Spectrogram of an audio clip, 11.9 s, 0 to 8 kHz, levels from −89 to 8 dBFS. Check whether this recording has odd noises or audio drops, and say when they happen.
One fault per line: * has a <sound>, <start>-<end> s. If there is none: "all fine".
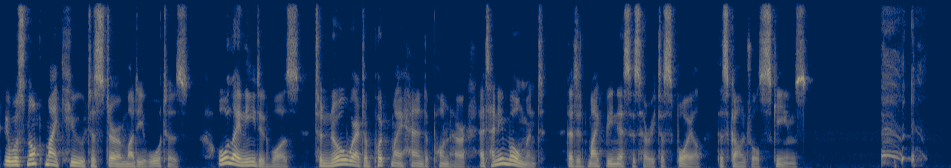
* has a throat clearing, 11.0-11.6 s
